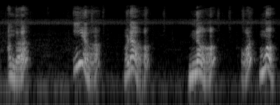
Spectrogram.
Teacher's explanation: ये पांच व्यंजन मुख्य रूप से हमारे नाक में से आवाज आती है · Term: अनुस्वार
